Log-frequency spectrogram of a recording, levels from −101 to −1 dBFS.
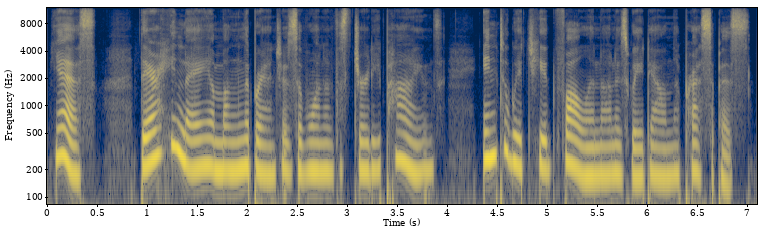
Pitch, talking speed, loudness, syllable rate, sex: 210 Hz, 205 wpm, -19 LUFS, 5.8 syllables/s, female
